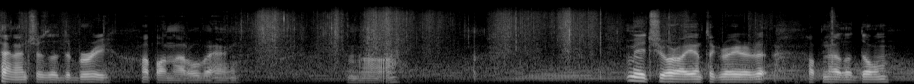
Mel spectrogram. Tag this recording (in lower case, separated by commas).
music, speech, outside, rural or natural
